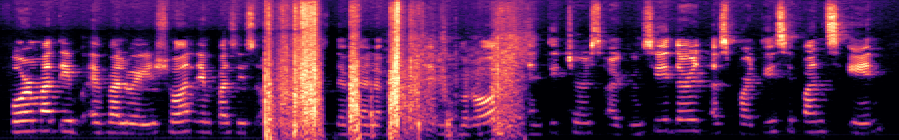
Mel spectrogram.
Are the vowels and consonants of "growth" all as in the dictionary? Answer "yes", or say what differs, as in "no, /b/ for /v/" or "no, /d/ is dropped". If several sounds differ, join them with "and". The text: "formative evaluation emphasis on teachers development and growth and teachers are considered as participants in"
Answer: no, /s/ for /θ/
